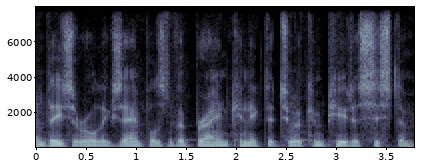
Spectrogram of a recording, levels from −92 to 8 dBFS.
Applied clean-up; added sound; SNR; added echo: neural separator model SepFormer DNS4.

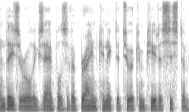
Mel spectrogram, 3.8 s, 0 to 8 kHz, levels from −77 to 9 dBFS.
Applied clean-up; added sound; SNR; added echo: none; none; none; none.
